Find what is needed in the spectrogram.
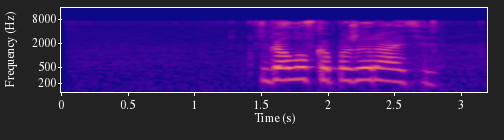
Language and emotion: Russian, neutral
